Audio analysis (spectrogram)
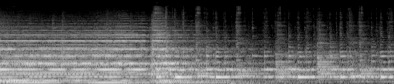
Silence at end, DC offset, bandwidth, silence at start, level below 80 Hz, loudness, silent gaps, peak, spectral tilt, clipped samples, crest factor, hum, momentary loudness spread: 0 s; under 0.1%; 14.5 kHz; 0 s; -32 dBFS; -12 LUFS; none; 0 dBFS; -6 dB/octave; under 0.1%; 12 dB; none; 6 LU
